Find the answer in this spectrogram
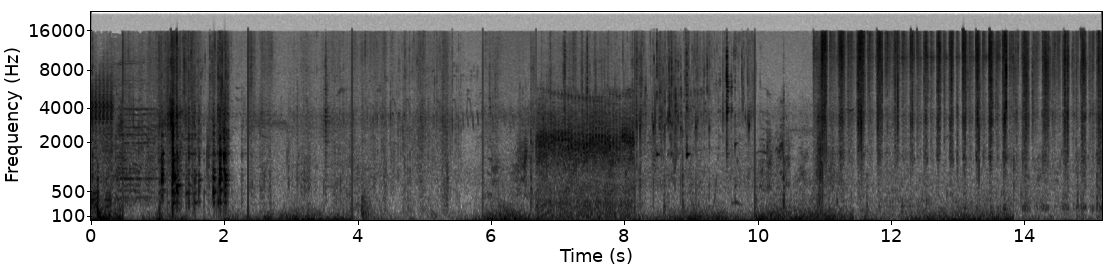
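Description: A knife scaling a large bluefish (kofana) on a wooden board: a rapid run of crisp scrapes begins about three-quarters of the way in. Before it come scattered crackles and clicks.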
